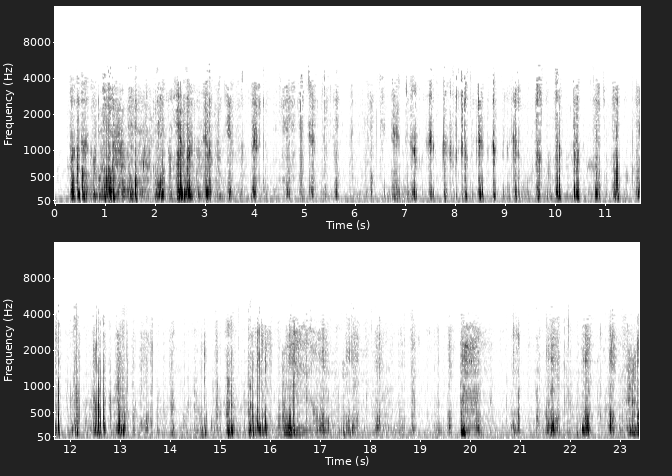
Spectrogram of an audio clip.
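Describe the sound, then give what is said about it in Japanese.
Someone at home eats iwaokoshi, a hard Osaka puffed-rice candy, with many loud, rhythmic crunches and chewing bursts alongside heavy breathing through the nose. “今回は食べたもの、まあ場所は自宅なんですが、食べたものがですね、大阪名物の岩おこし。 ほう。 食べております。こちら聞いてもらいましょう。”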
